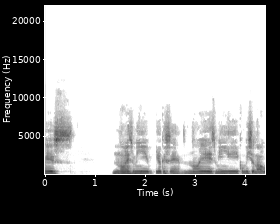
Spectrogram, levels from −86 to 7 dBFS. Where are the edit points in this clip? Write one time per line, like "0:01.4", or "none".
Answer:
0:02.2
